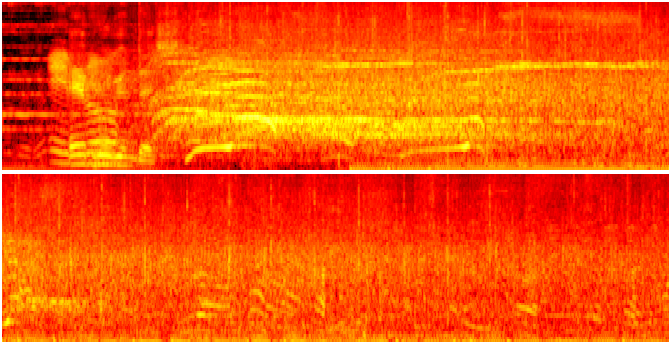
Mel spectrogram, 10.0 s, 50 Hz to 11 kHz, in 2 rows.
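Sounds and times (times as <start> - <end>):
audience applauding: 1.1 - 10.0.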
